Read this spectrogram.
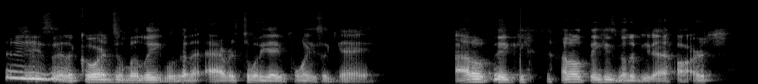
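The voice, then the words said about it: Deeper voice from a cough. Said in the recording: “Been dealing with a cough all weekend, so. Now, I'm sure my voice sounds a little bit more baritone”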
